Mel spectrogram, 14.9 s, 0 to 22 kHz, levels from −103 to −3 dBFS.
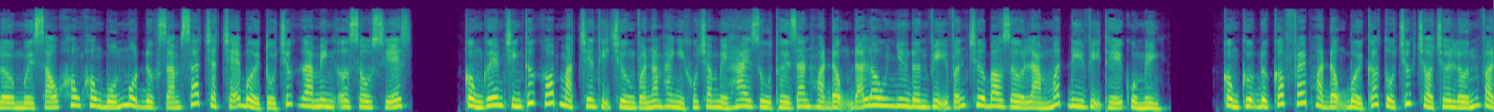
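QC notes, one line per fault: No faults found in this clip.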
